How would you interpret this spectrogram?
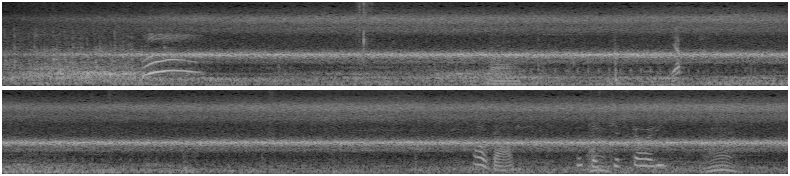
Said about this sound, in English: To give you a sense of how loud these cicadas are, I'm going to start in the kitchen and walk outside. Pretty quiet in here, but...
